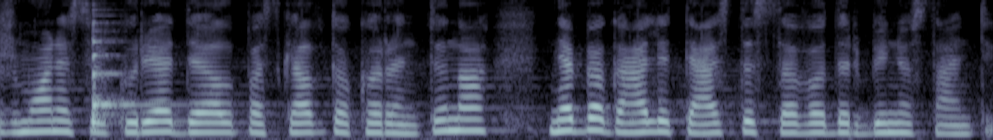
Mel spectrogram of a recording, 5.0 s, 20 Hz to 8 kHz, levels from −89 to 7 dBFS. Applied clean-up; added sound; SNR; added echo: none; Bowed string instrument; 9 dB; none.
